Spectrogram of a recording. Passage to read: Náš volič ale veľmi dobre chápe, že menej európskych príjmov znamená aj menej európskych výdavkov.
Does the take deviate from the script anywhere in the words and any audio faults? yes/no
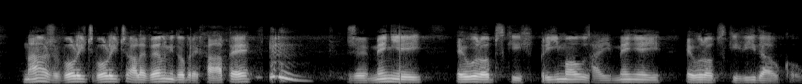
yes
